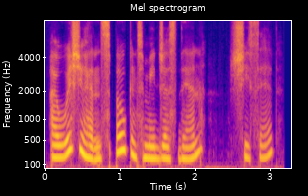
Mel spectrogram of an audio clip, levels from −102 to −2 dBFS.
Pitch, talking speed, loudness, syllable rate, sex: 220 Hz, 200 wpm, -17 LUFS, 4.4 syllables/s, female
